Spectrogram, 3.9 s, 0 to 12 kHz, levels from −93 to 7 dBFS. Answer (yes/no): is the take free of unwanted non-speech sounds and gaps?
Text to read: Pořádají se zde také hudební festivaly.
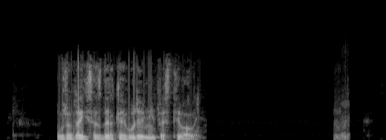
no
